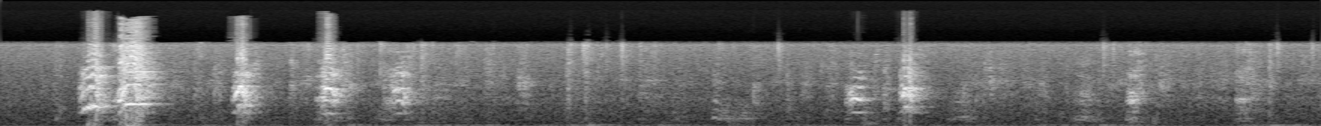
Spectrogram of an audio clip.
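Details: Male English Springer Spaniel making odd noises while wrestling in play indoors: scattered short yelping and grumbling bursts, a pair of loud yips near the start and more at intervals, with quieter rough huffs between.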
